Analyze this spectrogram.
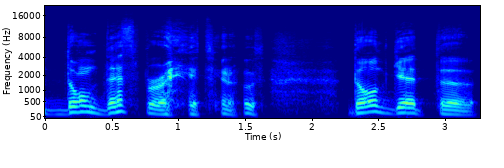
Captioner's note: chuckling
